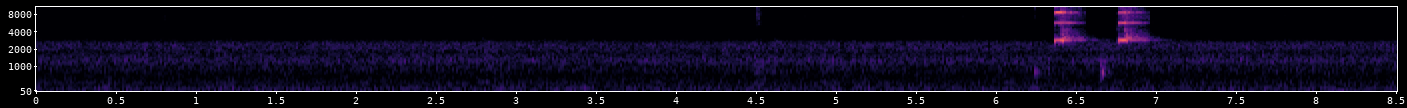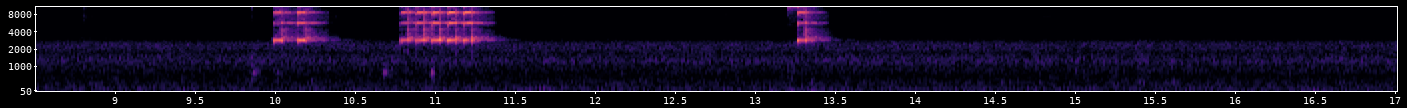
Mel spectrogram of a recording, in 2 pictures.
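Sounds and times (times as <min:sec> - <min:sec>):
fire alarm panel buzzer beeps: 0:06.2 - 0:07.0, 0:09.9 - 0:11.4, 0:13.2 - 0:13.5.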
